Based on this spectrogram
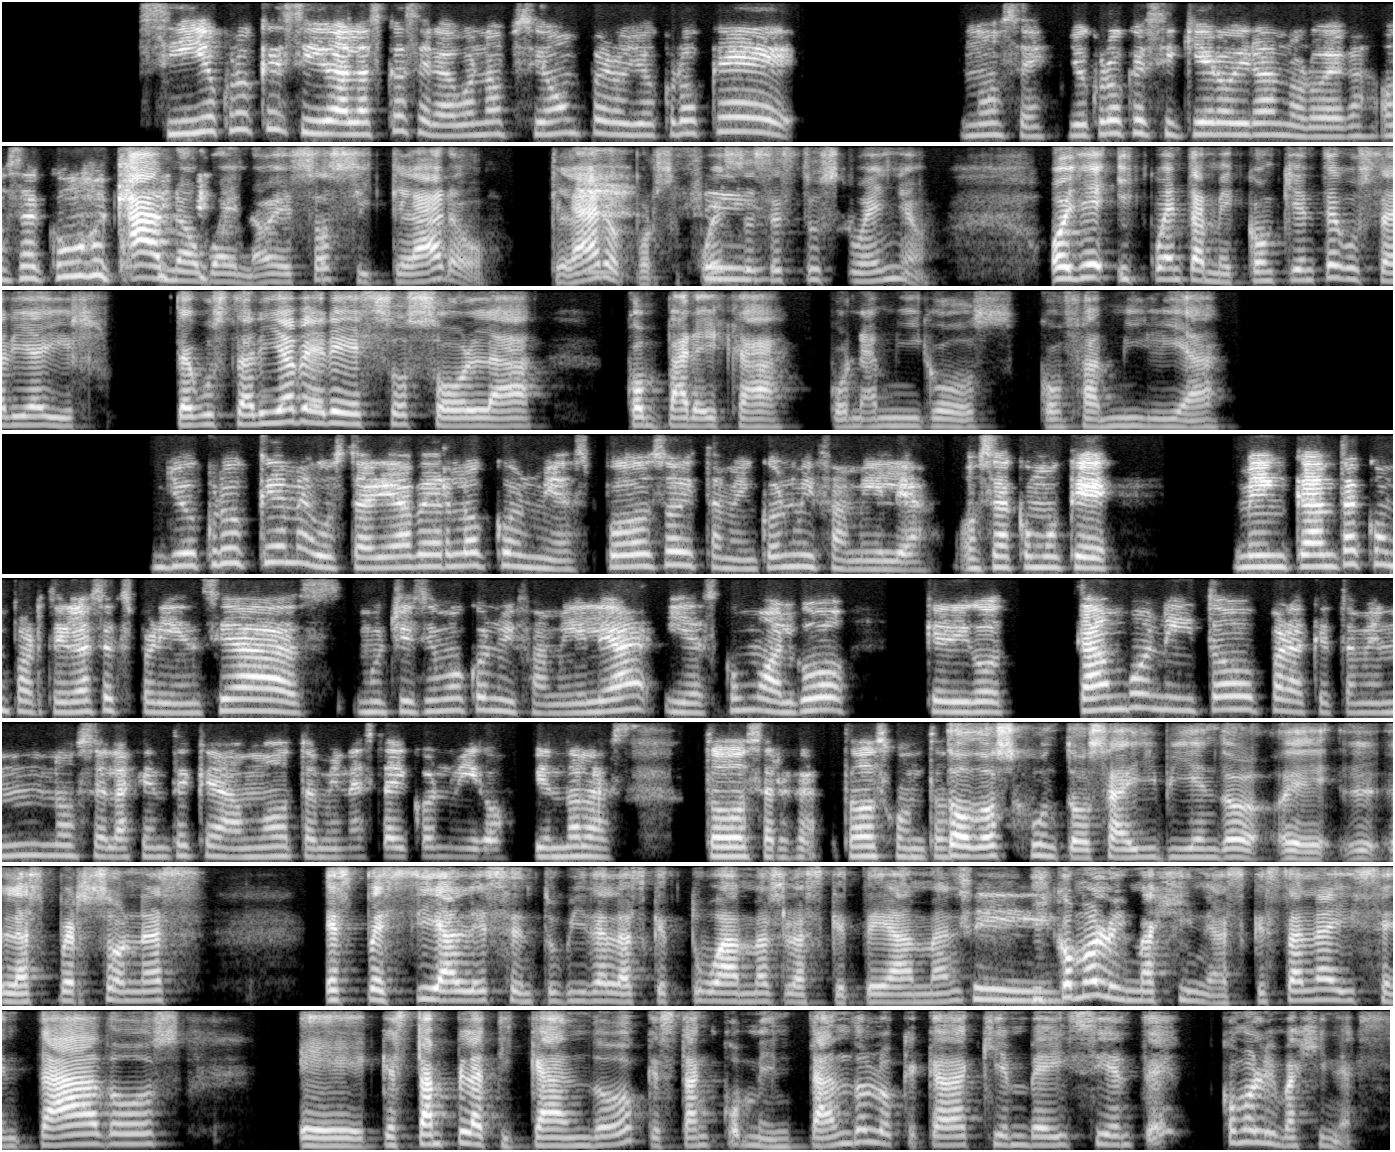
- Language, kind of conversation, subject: Spanish, podcast, ¿Qué lugar natural te gustaría visitar antes de morir?
- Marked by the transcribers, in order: laugh; tapping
